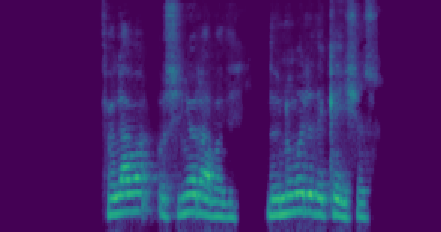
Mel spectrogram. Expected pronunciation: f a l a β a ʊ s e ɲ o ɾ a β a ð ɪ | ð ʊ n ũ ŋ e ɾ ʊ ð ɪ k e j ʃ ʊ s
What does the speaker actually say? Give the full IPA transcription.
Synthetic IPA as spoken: f a l a β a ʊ s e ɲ o ɾ a β a ð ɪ | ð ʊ n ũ m e ɾ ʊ ð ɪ k e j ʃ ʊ s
